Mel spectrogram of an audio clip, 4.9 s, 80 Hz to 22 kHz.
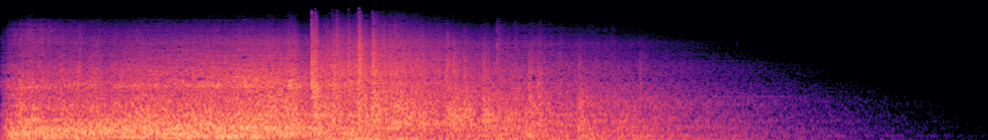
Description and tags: Gates of Hell (Gate Slam 1)
Made from taking two large ATX (the form factor, the chassis) computer panels (that I havent used in quite some time), rubbing the entirety of them together quite brashly (one is on the ground), keeping the recorder on XY setup in my other hand in unison then dropping them onto each other. Inside of REAPER, I begin changing the rate and pitching them down and applied saturation, distortion and reverberation gave them a very clean effect of a decrepit gate shutting down.
Good for trapping your enemies in a battle to the death for which the title is inspired from; one of those tension moments a person in a film/game finds themselves in.
industrial, close, shuttting, down, gate, trap, metal, shut, slam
